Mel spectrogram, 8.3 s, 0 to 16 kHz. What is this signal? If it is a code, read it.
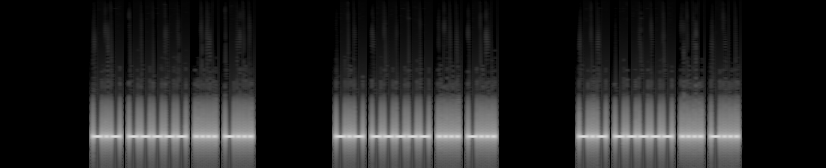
Morse code, heard as a keyed tone, about 40 wpm, 700 Hz. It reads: K0HB K0HB K0HB
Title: Easy Call Signs Repeated 3x - 40wpm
